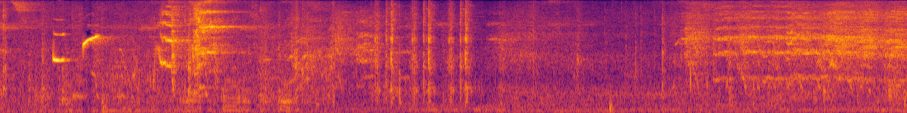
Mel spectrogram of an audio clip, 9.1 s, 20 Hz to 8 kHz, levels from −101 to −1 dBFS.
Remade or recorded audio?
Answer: recorded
